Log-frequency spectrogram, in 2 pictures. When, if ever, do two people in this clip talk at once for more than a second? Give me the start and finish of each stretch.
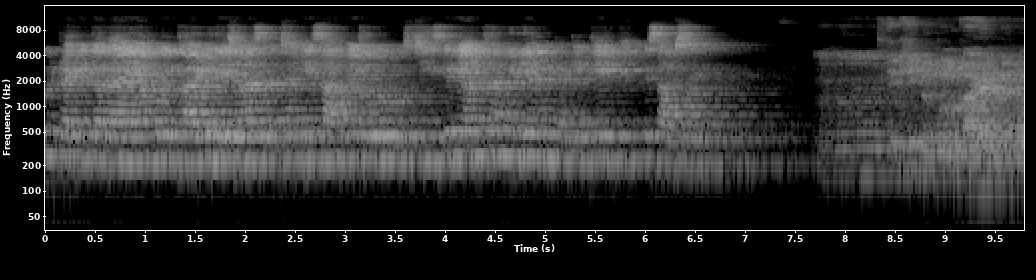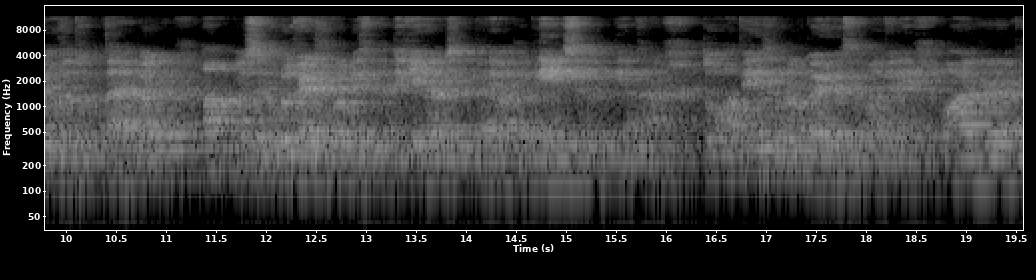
none

